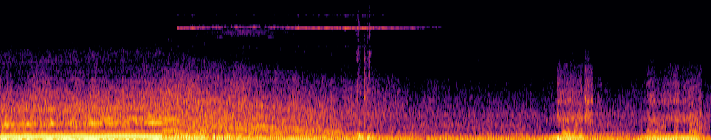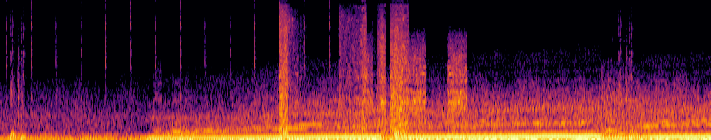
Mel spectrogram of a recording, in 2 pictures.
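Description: A truck engine drones steadily, rising and falling as it speeds up and slows down.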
